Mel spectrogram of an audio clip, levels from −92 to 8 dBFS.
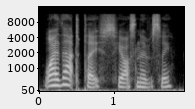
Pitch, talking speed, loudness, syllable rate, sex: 215 Hz, 185 wpm, -19 LUFS, 6.0 syllables/s, female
